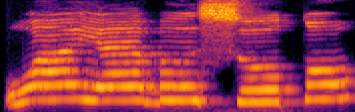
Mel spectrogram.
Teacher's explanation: پہلے نمبر پر تو با پر قلقلہ کریں گے اور تو کو موٹا کر کے پڑھیں گے۔ صاد کی ادائیگی نہیں ہوگی اس لیے یہاں پر موٹا نہیں ہوگا، سین پڑھیں گے۔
